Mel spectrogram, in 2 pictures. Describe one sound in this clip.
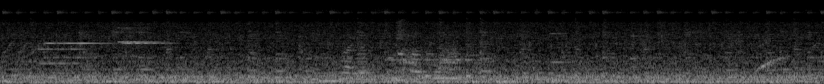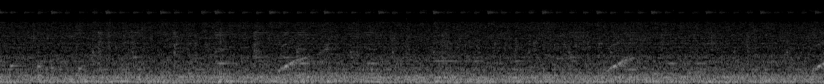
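Lively video game music plays from a television loudspeaker.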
